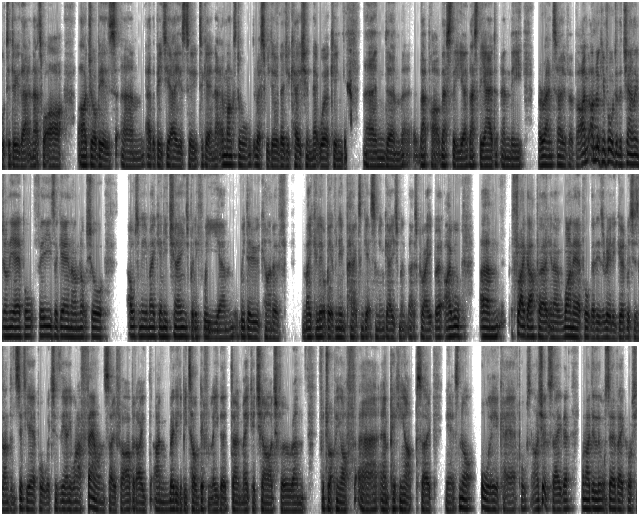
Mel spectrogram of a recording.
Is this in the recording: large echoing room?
no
